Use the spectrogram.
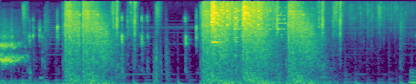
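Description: Loud, dense shotgun blasts and chaotic gunfire crash in rapid succession in the top-down action game Hotline Miami, filling the mix with booming bursts and clattering impacts.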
